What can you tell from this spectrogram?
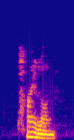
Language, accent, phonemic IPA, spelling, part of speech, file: English, Southern England, /ˈpaɪ.lən/, pylon, noun, LL-Q1860 (eng)-pylon.wav
- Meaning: 1. A gateway to the inner part of an Ancient Egyptian temple 2. A tower-like structure, usually one of a series, used to support high-voltage electricity cables 3. A pillar used to support a bridge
